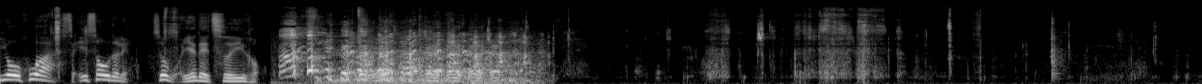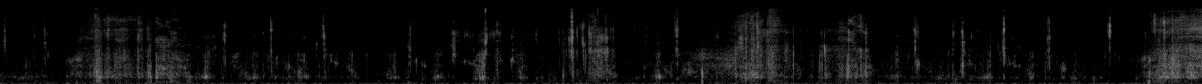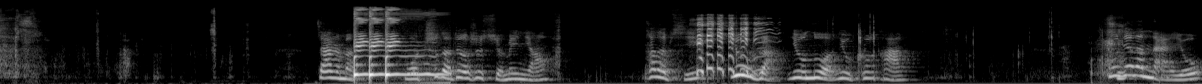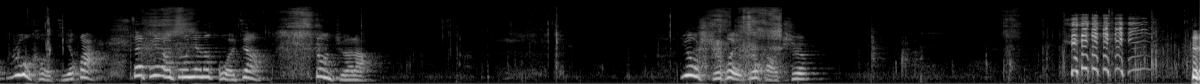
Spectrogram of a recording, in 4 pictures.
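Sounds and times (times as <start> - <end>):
chewing: 5.5 - 27.1, 32.6 - 35.2, 36.4 - 37.9, 39.8 - 42.9, 44.6 - 48.0.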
